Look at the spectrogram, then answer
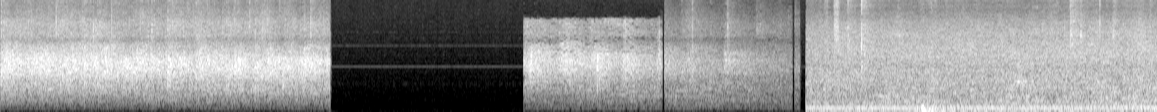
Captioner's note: applause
